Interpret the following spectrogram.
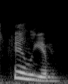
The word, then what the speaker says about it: Philium: Spelled exactly like you think it's spelled. Is it a PH or an F? PH. Oh my gosh. So like helium, but with a fucking P at the top front No, of it.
